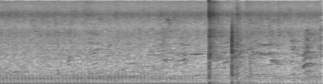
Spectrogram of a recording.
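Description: Two sharp smacks of a volleyball being struck by hand, about a third of a second apart, near the end. They come over a steady low hum and background voices.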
